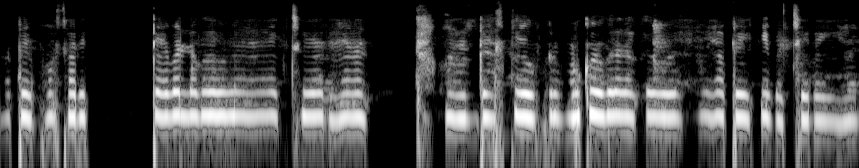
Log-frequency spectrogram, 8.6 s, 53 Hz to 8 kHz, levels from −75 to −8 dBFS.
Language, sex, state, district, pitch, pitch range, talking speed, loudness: Hindi, female, Bihar, Jamui, 240 Hz, 235-250 Hz, 200 wpm, -17 LUFS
